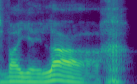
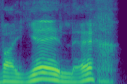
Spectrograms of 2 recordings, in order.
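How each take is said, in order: First: The stress falls on the last syllable. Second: The stress falls before the last syllable. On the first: This is the form used at a pause in the verse. "Pausal form pulls the stress to that last syllable" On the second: This is the ordinary form of the word. "instead of being Vayelech"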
